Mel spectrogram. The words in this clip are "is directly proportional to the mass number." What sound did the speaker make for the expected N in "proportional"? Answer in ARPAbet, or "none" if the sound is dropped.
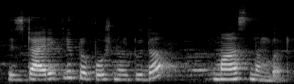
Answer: N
